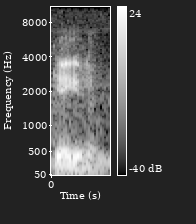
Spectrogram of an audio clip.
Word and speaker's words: Gaylord: Because it's pronounced Gaylord, not. It's not two separate words.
